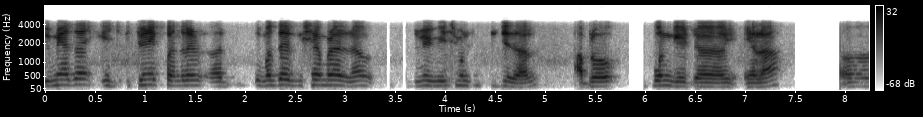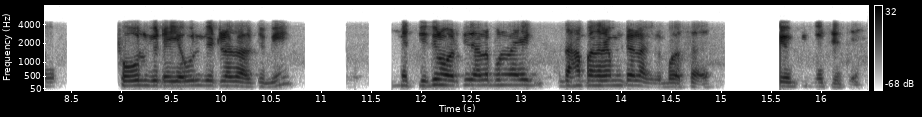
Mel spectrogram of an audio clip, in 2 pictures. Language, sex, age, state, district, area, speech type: Marathi, male, 45-60, Maharashtra, Thane, rural, conversation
